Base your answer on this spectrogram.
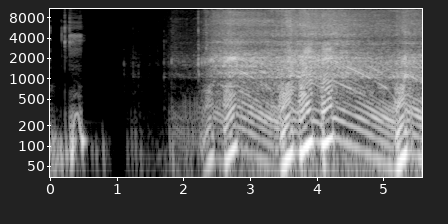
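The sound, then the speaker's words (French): After a brief voice and a moment of quiet, a chainsaw engine starts up and revs loudly and repeatedly, its pitch rising and falling in quick bursts. “Chérie, là, j'ai vraiment besoin de la tronçonneuse.”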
